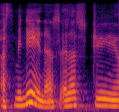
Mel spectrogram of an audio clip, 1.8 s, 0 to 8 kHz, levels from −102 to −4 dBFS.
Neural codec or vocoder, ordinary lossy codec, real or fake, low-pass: codec, 24 kHz, 3.1 kbps, DualCodec; MP3, 64 kbps; fake; 7.2 kHz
